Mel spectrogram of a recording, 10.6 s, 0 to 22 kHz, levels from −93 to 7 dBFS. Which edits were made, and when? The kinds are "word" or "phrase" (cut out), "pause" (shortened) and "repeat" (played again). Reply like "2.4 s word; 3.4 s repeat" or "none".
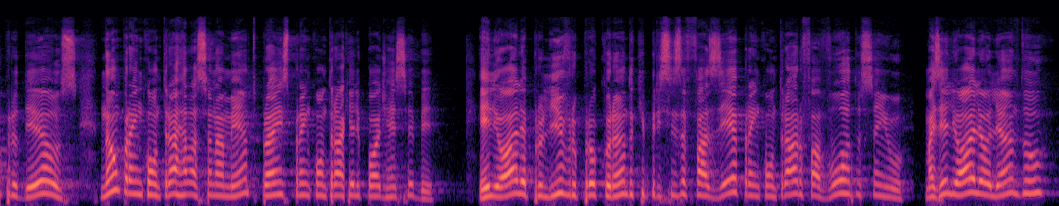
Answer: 3.4 s word; 4.7 s pause; 9.1 s pause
